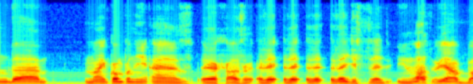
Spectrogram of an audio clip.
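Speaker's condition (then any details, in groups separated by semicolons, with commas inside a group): Cerebral palsy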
